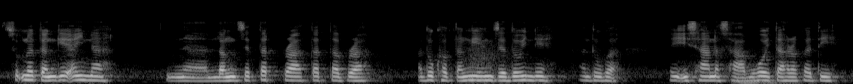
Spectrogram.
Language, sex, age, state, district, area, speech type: Manipuri, female, 45-60, Manipur, Bishnupur, rural, spontaneous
